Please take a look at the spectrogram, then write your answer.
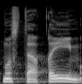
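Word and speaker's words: مستقيم: আরবি তেলাওয়াত করছি সবচেয়ে গুরুত্বপূর্ণ শব্দ হলো তারপর মুস্তাকিম কফ উচ্চারণ করা এখানে ক্ষেত্রে আমাদের কাফ হয়ে যেতে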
